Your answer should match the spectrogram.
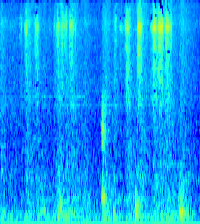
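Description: Faint strokes of a felt-tip marker writing on a whiteboard: a string of short scratches in the second half.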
